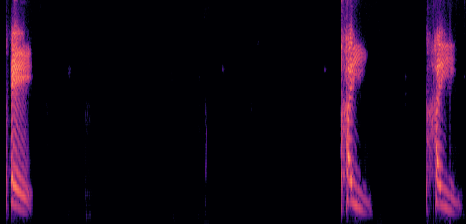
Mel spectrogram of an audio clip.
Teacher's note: Pay is the sound, not fay. Not fay. Closing the lips.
